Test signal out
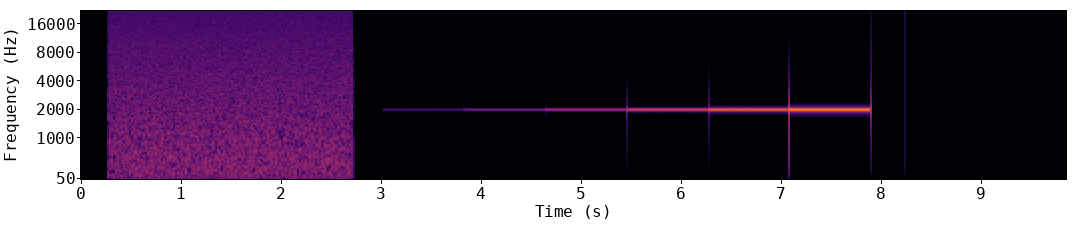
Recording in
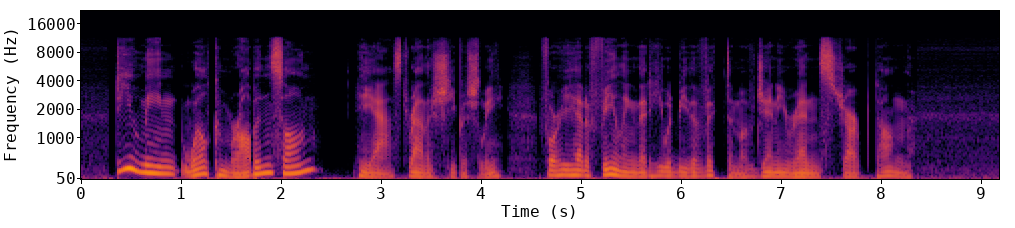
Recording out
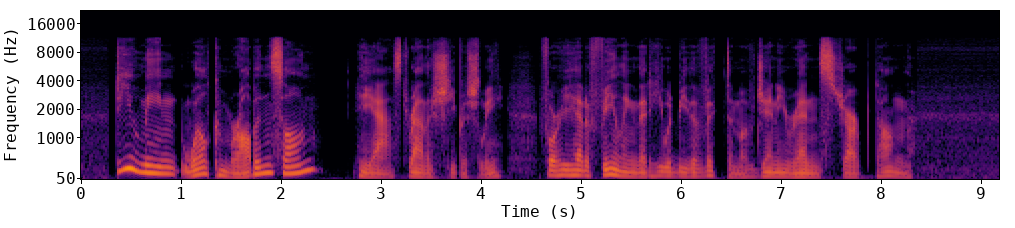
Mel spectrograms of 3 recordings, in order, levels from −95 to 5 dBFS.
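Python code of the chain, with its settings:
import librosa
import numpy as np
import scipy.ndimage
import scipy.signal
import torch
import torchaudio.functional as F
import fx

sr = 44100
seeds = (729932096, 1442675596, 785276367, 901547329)

y = fx.highpass(x, sr, hz=280.0, slope=6)
y = y * 10.0 ** (2.0 / 20.0)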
